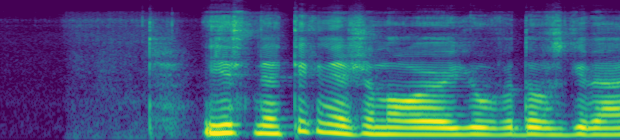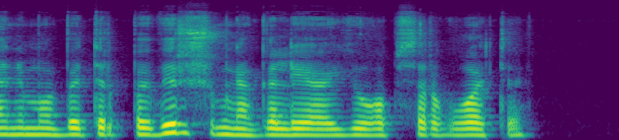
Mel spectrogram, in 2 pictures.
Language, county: Lithuanian, Marijampolė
